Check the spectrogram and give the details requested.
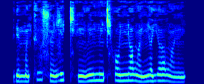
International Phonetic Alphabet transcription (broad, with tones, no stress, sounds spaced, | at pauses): ɾʲ œ˩ m ɐ̃˩ kʲ ɔ̤˥ s œ̃˩ ɮ i˥ cʰ ĩ˩ l ĩ˥ m ĩ˥ cʰ ɔ˥ ɲ ɐ˥ lˠ ĩ˩ ɲ ɐ˥ j œ˥ lˠ ĩ˩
